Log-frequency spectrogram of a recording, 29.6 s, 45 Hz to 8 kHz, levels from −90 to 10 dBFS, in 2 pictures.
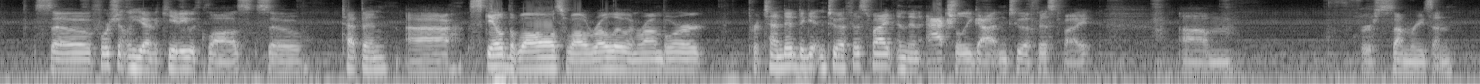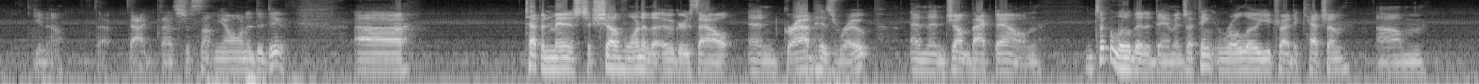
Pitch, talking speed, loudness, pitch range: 100 Hz, 165 wpm, -13 LUFS, 95-115 Hz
